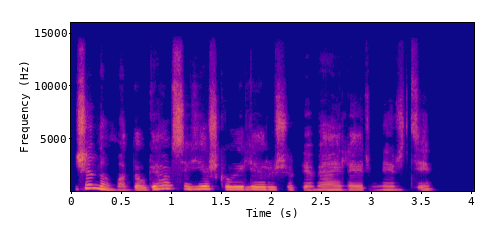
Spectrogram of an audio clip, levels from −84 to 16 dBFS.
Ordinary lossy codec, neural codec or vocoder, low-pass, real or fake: AAC, 96 kbps; vocoder, 44.1 kHz, 128 mel bands, Pupu-Vocoder; 14.4 kHz; fake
